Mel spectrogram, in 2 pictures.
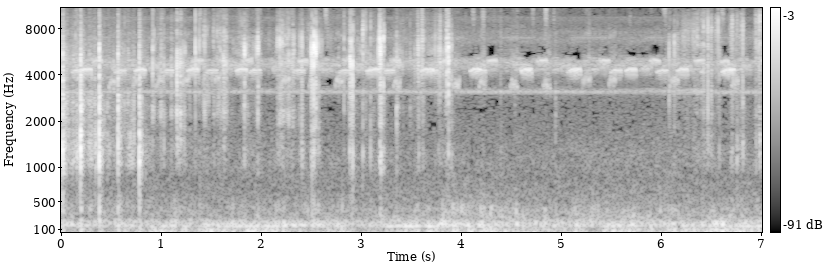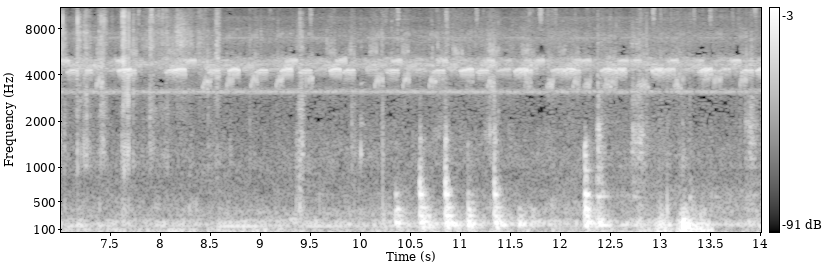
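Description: Crickets chirping steadily in an even, rapid pulse. Over it, a spatter of sharp clicks in the first few seconds and a few soft low knocks near the end.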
